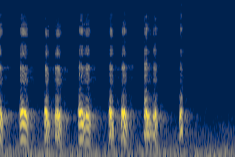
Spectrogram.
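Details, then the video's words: Farm-bred quail giving harsh, chuckling notes, mostly in quick pairs, about eight in two seconds at mid pitch, over a low background hum. "فارمی بٹیر اور چکور کی خوبصورت آوازیں"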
